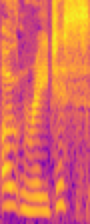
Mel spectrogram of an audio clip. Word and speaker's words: Houghton Regis: If there's anybody listening in Houghton Regis, I've sent a message on Facebook. Or Oaton Regis, as the locals say.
